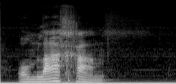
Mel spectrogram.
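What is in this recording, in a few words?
"omlaag gaan", Dutch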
